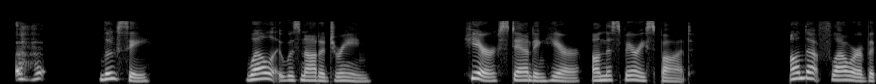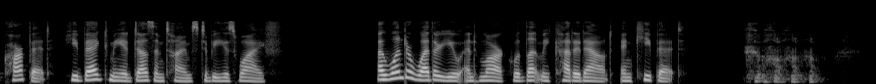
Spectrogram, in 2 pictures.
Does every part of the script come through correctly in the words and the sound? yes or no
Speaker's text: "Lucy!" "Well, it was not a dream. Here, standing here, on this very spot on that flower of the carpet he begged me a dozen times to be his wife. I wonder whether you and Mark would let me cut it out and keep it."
no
